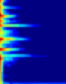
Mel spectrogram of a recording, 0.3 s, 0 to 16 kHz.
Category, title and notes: Sound effects > Objects / House appliances
Solid coffee thermos-001
percusive, recording, sampling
